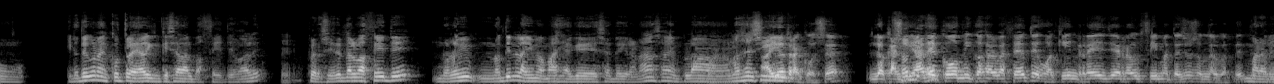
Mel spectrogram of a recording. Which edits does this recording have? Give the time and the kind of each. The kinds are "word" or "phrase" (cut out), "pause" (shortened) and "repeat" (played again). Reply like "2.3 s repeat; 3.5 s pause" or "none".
4.3 s pause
